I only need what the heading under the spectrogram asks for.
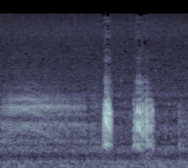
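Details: Tago's brown frog in April beside a gorge on Itoshima's Kamo River, Fukuoka: one loud croak followed by a short rattling pulsed call, with running water in the background.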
